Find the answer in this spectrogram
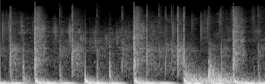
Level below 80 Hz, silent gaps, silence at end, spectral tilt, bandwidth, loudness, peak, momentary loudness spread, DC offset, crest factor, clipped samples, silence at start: -12 dBFS; none; 0 s; -6 dB/octave; 15.5 kHz; -14 LUFS; 0 dBFS; 3 LU; under 0.1%; 10 dB; under 0.1%; 0 s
